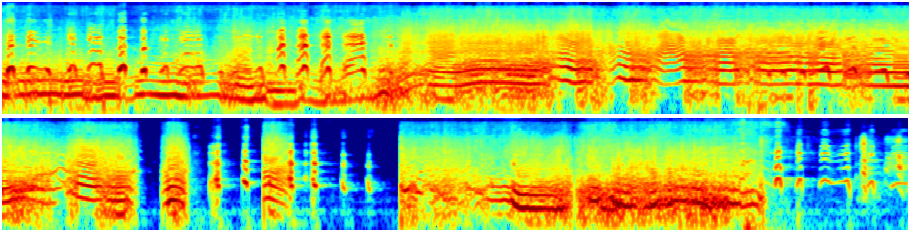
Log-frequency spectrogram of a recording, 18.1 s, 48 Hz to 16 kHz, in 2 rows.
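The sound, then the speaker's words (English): A long, drawn-out fart noise, loud, with a buzzy, wavering pitch that stretches for several seconds before breaking into short sputtering bursts and a final trailing rasp. “doing the 3-minute fart into my casket, closing it, and then saying, "I'm out."”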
